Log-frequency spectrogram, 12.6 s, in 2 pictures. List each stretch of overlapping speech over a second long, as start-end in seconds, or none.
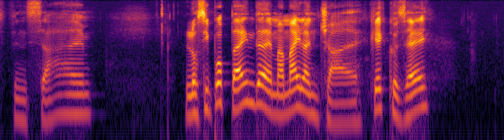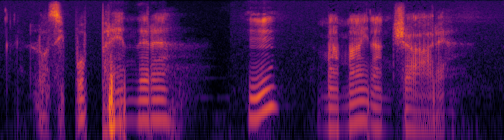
none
